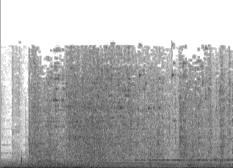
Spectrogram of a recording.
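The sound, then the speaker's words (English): An earthquake shakes a store on the East Coast: a steady low rumble with dense rattling and clattering throughout, opening with a sharp crash as tools and items are knocked loose from the shelves and tumble and knock together over about two seconds. “Several tools and items had been knocked loose from the shelves, but for the most part, there was no damage.”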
